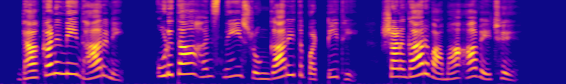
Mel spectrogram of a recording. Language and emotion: Gujarati, neutral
